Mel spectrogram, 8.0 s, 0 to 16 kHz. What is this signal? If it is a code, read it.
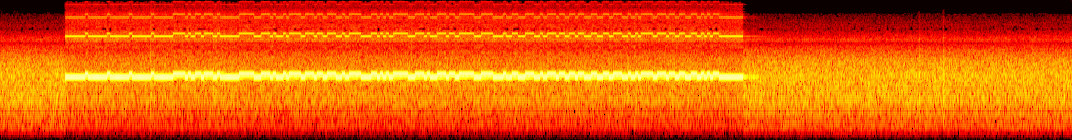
RTTY (45.45 baud, 170 Hz shift), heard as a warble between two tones, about 2050 Hz centre, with room echo. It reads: THE NORTH TOWN LINE IS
